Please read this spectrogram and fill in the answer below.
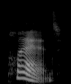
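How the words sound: It is said with a general Australian accent. It is how most of the country says it. "the rest of Australia says"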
